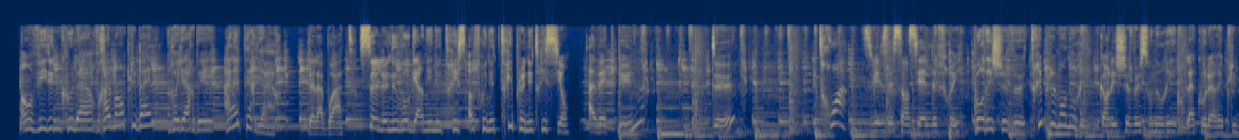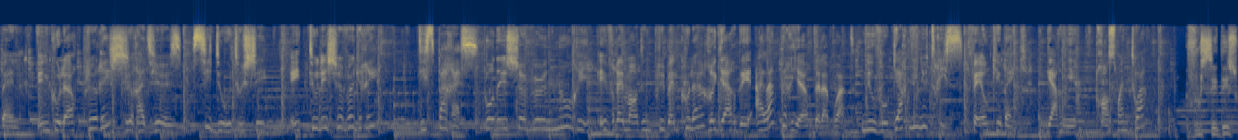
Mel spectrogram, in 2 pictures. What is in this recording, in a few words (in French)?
demo voix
